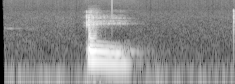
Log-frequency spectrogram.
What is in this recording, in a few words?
short i, Kiwi English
